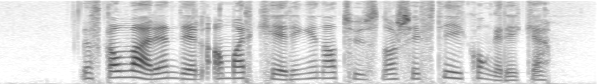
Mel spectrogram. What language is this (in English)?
Norwegian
